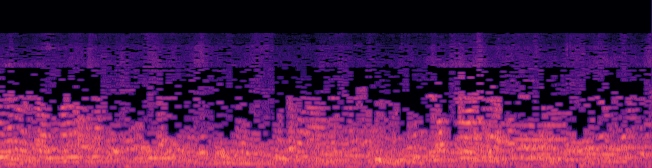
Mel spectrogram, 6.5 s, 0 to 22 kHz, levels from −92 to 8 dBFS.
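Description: From start to finish the sound is dull and smeared, with a watery, warbling texture on sustained parts and a fizzy edge on noisy ones, pointing to heavy AAC compression, likely AAC-LC at a very low bitrate, which fits about 16 kbps. Starved of bits, the encoder discards everything above 9.7 kHz and quantises the remaining bands coarsely. A spectrogram shows a flat ceiling at 9.7 kHz, with patchy holes and blocky smearing below it.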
